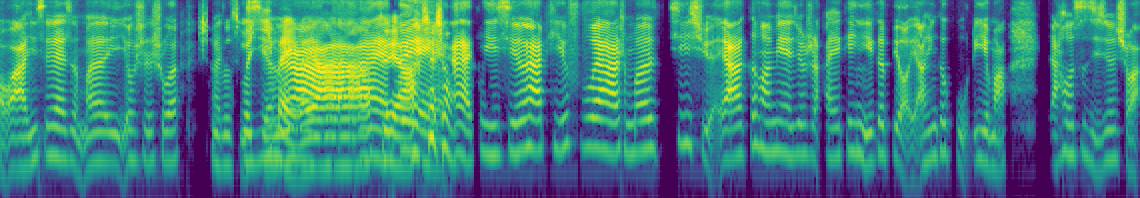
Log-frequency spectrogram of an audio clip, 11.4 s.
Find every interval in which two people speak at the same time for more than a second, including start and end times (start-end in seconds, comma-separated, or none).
2.1-4.6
